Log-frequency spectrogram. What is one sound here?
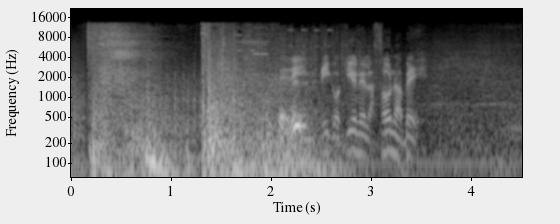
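Gunshots crack in quick bursts.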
